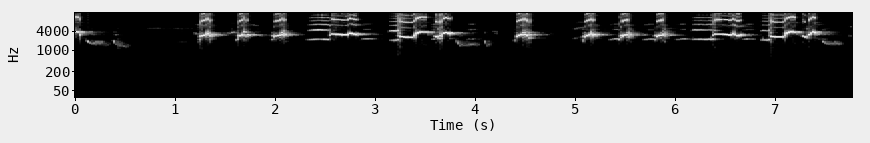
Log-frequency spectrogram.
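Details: Oriental magpie-robin in continuous varied song: sharp whistled chirps, upward and downward slurs and low descending notes repeated in quick, irregular phrases.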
